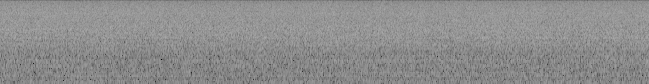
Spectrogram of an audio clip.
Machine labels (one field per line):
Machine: fan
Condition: normal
